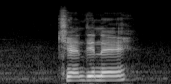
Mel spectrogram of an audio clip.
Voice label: "hijo", saliba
